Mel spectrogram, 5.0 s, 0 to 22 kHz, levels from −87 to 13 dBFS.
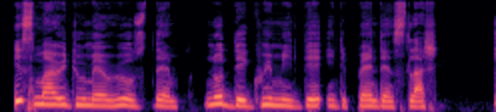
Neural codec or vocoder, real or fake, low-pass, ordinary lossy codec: none; real; none; none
